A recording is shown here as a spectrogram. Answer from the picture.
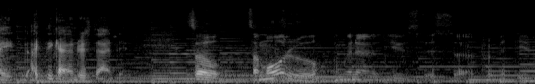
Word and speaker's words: Chamorro: As we know, Samoru is usually spelled or before it was traditionally spelled with a C-H-A-M-O-R-R-O, right? So this is the traditional spelling, right? This is what we know as Samoru. The new orthography allows us to spell it this way for a couple of reasons. One is because there is no C in Chamorro language in the pronunciation, so there's a CH.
